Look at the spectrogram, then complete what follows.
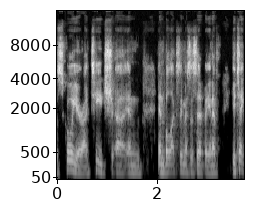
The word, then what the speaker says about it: Biloxi: I teach in Biloxi, Mississippi. And if you take nothing else away from what I'm saying here, please know that it is pronounced Biloxi and not Biloxi like outsiders tend to do.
